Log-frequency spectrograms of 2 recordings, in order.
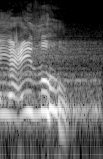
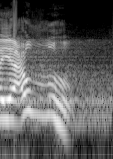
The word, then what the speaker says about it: يعظه: Orang ini membacanya bukan wa huwa ya'idhuhu, yang artinya waktu ia memberi pelajaran kepada anaknya, tetapi wa huwa ya'udhuhu, yaitu artinya dan saat itu dia sedang menggigitnya dengan giginya.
